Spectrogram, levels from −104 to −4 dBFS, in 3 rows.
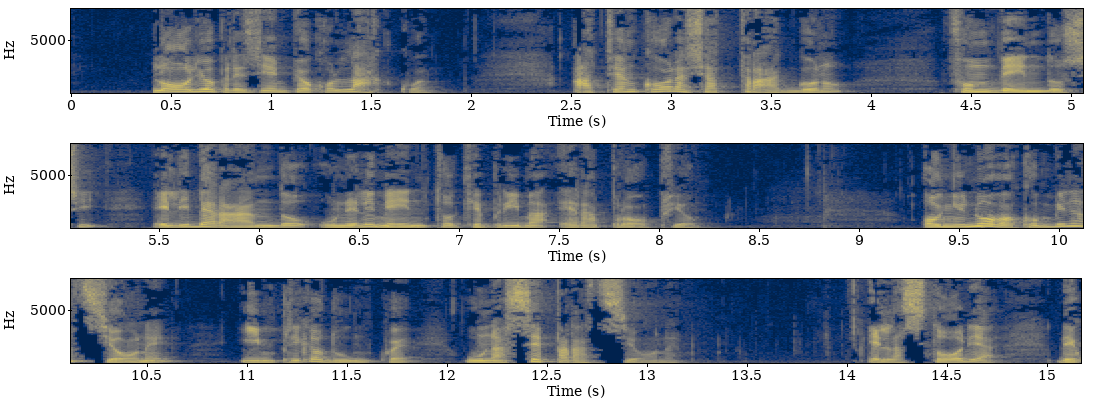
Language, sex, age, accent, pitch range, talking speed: Italian, male, 50-69, native, 105-150 Hz, 115 wpm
